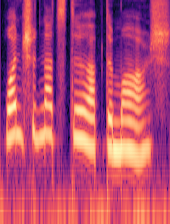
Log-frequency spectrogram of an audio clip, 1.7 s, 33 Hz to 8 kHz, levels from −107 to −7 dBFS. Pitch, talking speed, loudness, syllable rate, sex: 245 Hz, 245 wpm, -16 LUFS, 5.0 syllables/s, female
